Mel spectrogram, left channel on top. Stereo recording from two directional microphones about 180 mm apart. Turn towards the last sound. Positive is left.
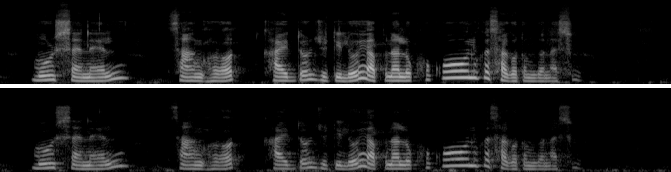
turn(degrees=25)  # may be behind; listen again after turning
